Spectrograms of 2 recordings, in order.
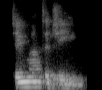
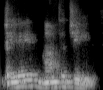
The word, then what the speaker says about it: Jaimantaji: It's Jaimantaji. – Say it again. – Jaimantaji.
